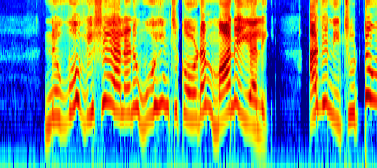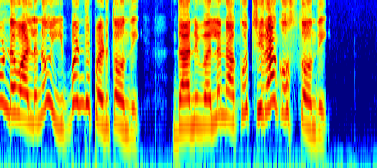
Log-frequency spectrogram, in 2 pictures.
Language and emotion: Telugu, angry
